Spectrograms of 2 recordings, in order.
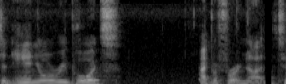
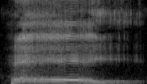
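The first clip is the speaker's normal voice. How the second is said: normal talking voice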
